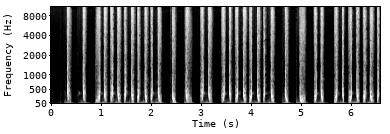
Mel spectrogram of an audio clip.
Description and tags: beat stab3
Juggling a kick with a vinyl record.
beat, kick, dj, hop, turntable, hip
